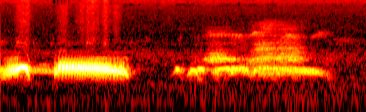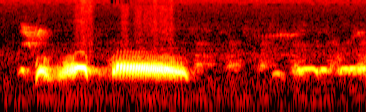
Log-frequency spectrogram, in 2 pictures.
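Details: Decoy spotted dove kept to attract wild doves, giving gù thúc urging coos. Two phrases three seconds apart, each a quick hooked double note then a drawn-out level coo, with quieter trailing coos and soft murmurs in the gaps.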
